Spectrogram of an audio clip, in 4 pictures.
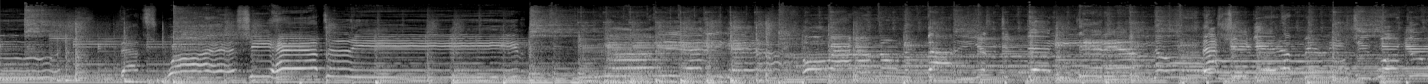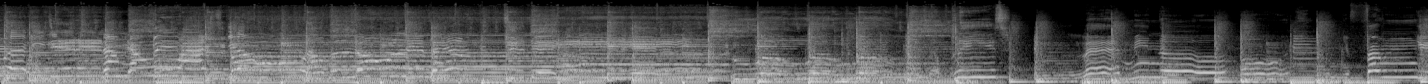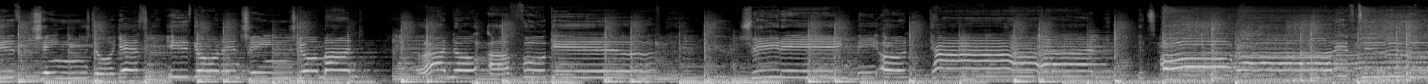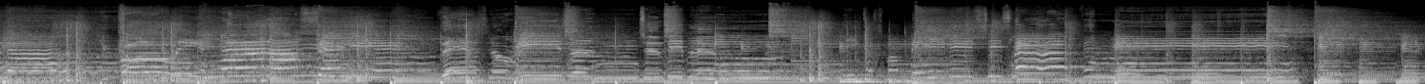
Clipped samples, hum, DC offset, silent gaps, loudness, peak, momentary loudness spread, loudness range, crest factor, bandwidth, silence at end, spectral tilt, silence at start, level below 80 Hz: under 0.1%; none; under 0.1%; none; -16 LUFS; -2 dBFS; 5 LU; 3 LU; 14 dB; 19.5 kHz; 0 s; -5 dB/octave; 0 s; -28 dBFS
